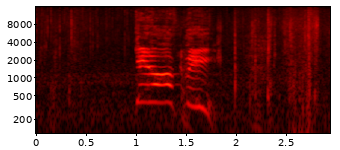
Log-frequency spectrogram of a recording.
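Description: A young man shouts in alarm.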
